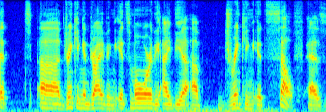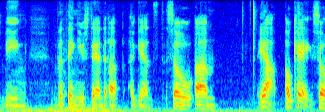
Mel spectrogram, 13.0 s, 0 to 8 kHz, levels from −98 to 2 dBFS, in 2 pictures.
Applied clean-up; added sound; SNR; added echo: none; Wind; 18 dB; none.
